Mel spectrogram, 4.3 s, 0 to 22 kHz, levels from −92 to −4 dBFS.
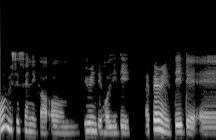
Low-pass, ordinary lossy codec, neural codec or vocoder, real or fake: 5.4 kHz; none; none; real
